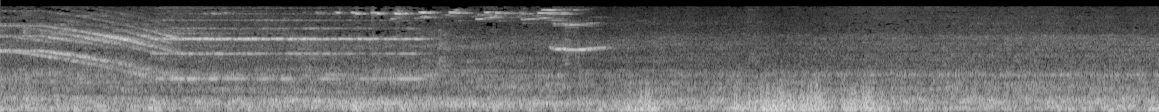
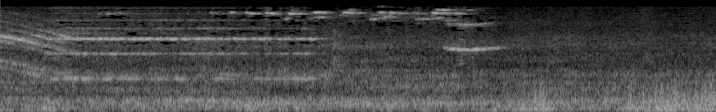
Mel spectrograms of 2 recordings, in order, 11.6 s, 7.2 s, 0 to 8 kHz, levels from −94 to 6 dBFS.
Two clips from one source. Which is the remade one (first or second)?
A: second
